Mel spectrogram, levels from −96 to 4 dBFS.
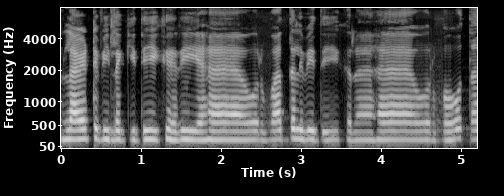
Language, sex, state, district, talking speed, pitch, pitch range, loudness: Rajasthani, female, Rajasthan, Churu, 170 wpm, 185 Hz, 185-195 Hz, -18 LUFS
